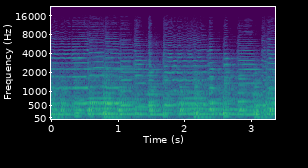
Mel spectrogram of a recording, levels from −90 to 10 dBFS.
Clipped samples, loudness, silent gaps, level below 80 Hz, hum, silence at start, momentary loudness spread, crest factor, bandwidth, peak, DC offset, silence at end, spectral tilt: under 0.1%; -26 LUFS; none; -44 dBFS; none; 0 s; 4 LU; 14 dB; 14 kHz; -10 dBFS; under 0.1%; 0 s; -6.5 dB/octave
